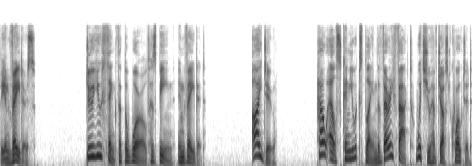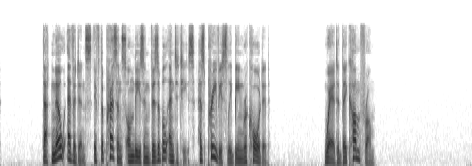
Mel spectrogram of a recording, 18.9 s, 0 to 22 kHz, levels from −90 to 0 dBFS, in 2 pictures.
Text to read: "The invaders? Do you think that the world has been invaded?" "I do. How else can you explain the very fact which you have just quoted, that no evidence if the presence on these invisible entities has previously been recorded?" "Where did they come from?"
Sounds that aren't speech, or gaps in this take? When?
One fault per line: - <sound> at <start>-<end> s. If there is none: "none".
none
